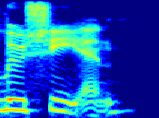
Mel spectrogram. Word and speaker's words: Lucien: But so basically they're talking, and then his um, emissary comes in, Lucien. And did I say that right? I don't want you to like, give me a look. It's Lucien.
